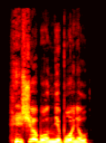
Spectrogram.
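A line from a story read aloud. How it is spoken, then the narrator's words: Smirking grunt. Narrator (Russian): хмыкнул Вырви глаз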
